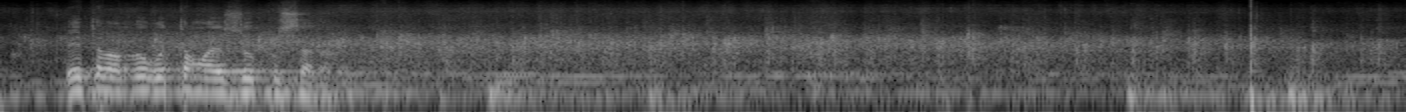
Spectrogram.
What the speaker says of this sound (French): Acclamez alors qu'elle avance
